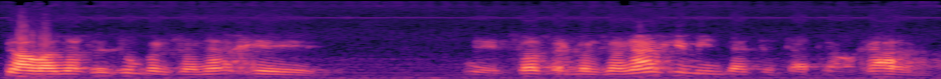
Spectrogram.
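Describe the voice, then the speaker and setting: An older man with an Argentine Rioplatense accent, an actor and comedian chatting as a guest in a radio interview. He talks in a relaxed, playful way and drops quick asides. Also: medium pitch, low-quality recording.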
